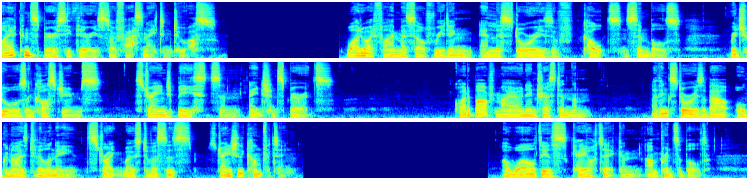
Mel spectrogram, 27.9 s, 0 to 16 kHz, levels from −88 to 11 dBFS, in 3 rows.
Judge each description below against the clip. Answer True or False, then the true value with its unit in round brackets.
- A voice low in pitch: True (85 Hz)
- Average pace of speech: False (120 wpm)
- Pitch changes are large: False (2.6 semitones)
